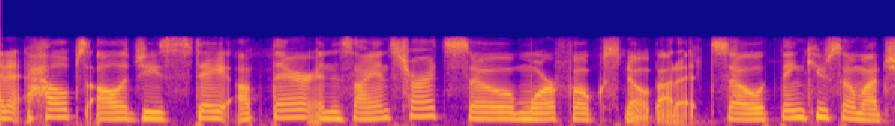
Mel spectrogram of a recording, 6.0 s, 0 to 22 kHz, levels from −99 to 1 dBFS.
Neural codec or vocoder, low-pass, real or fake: none; 7.2 kHz; real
